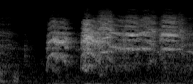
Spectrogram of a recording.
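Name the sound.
pet bird squawking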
